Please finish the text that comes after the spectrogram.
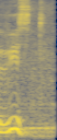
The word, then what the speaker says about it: wrist: बाद R आया है, इसलिए यहाँ पर W अक्षर साइलेंट रहेगा और इस शब्द का उच्चारण अगले अक्षर से अर्थात R से उच्चारण करेंगे, इसलिए इसे पढ़ेंगे रिस्ट।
